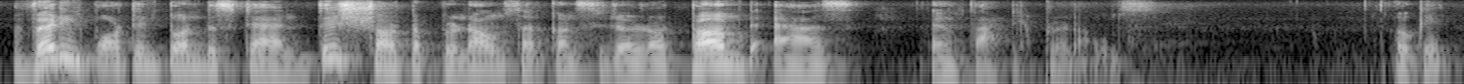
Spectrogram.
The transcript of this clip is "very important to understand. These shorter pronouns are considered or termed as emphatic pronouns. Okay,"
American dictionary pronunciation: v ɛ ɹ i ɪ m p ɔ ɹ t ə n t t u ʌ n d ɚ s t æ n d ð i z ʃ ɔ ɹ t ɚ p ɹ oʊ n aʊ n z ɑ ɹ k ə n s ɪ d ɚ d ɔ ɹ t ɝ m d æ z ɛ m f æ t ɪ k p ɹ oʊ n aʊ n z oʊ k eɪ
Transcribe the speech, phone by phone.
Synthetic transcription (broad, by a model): v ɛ ɹ i ɪ m p ɔ ɹ t ə n t t u ʌ n d ɚ s t æ n d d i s ʃ ɔ ɹ t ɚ p ɹ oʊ n aʊ n s ɑ ɹ k ə n s ɪ d ɚ d ɔ ɹ t ɝ m d æ z ɛ m f æ t ɪ k p ɹ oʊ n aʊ n s oʊ k eɪ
